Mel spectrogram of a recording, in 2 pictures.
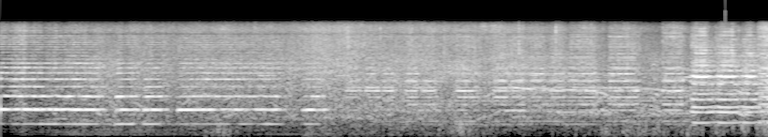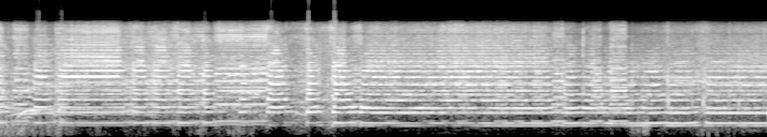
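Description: Car horns held as cars drive past. One steady horn note runs for about the first three seconds; a longer horn blast of several tones starts about seven seconds in and lasts almost to the end, with road and engine noise between the two.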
